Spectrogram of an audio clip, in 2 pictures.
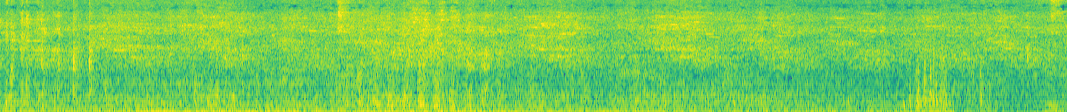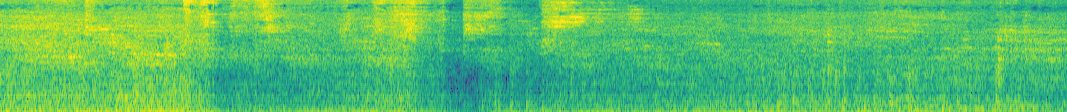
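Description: A CSX freight train passes near a level crossing, with a long, loud, continuous rumble of rolling wagons and rhythmic wheel clatter. The sound eases slightly toward the end, and no one speaks.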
